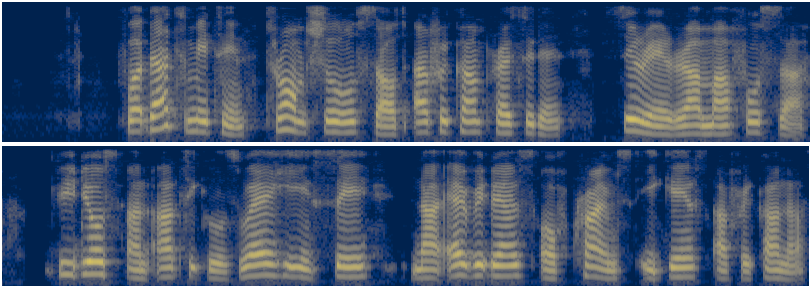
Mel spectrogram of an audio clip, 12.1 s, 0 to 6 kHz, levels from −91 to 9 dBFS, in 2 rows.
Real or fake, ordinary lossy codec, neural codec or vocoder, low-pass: fake; none; codec, 16 kHz, 8 kbps, FunCodec, trained on LibriTTS, 25 frames a second; 5.4 kHz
